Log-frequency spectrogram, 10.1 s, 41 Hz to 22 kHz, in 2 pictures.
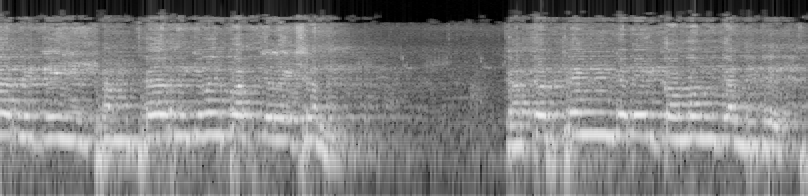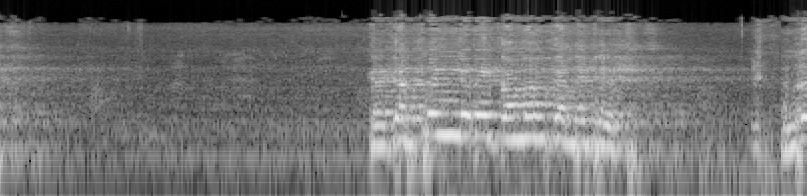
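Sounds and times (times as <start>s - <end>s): man speaking over loudspeaker: 0.0s - 5.4s, 6.1s - 10.0s
low hum: 0.0s - 10.0s.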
